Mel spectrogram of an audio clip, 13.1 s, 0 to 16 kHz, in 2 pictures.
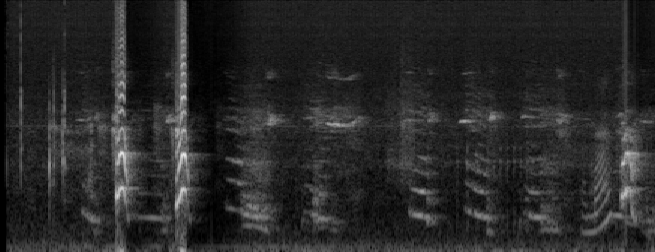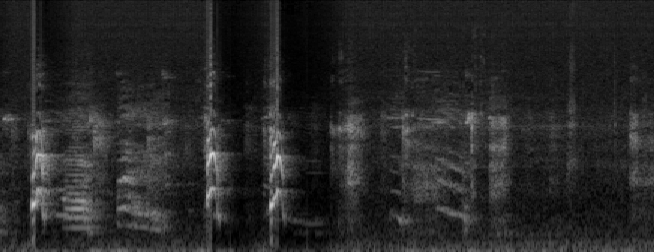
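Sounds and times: dog barking: 0:01.1 - 0:02.1, 0:06.2 - 0:07.2, 0:08.6 - 0:09.6.

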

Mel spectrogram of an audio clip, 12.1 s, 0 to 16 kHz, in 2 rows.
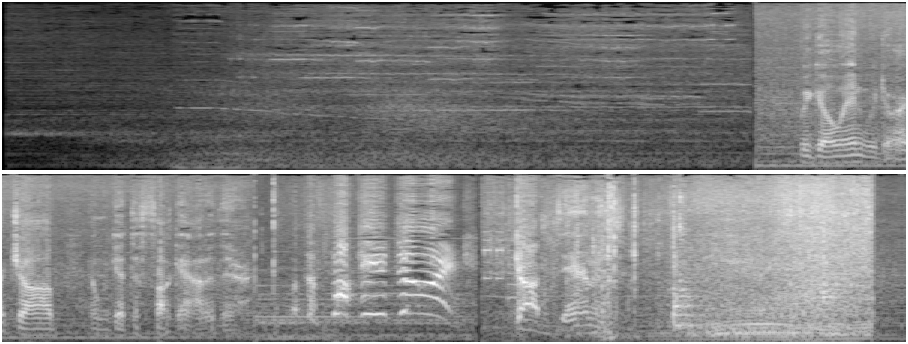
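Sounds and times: high metallic squealing tones: 0:00.2 - 0:05.2, 0:07.2 - 0:11.0
low rumble: 0:07.3 - 0:09.3.

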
